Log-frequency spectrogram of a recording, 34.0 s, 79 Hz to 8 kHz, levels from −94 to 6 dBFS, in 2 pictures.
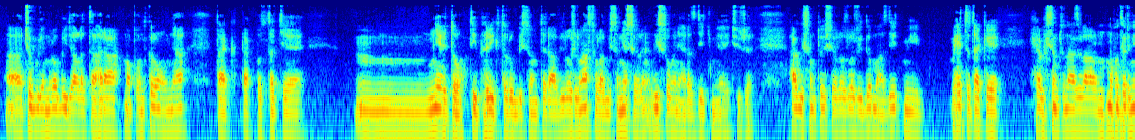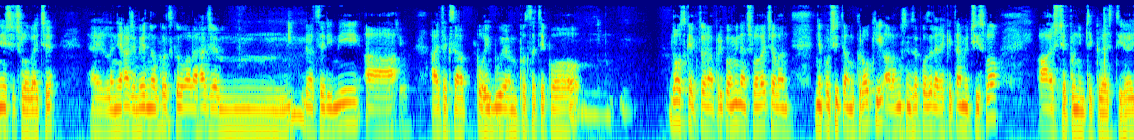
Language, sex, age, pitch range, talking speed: Slovak, male, 30-49, 105-115 Hz, 160 wpm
